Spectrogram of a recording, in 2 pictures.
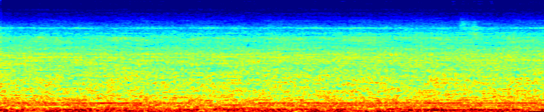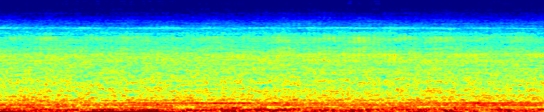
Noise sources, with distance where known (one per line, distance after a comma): jackhammer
